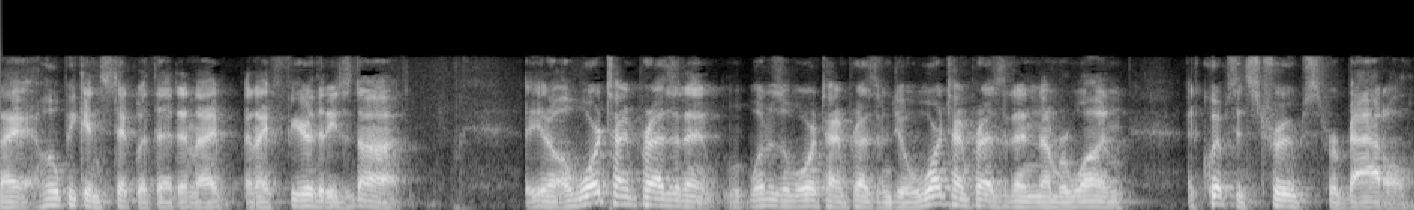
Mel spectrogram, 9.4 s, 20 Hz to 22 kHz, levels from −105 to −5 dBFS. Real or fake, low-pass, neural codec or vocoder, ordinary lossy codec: fake; 7.2 kHz; vocoder, 44.1 kHz, 128 mel bands every 256 samples, BigVGAN v2; MP3, 64 kbps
